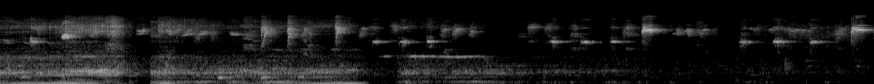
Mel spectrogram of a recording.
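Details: Champion konin (brown-throated sunbird), a kept bird taken from the forests of Bangka and winning contests in Bangka Belitung, sings sharp, high chirps and short twittering notes in quick bursts, after an opening of low rumbling noise and murmured voices.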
